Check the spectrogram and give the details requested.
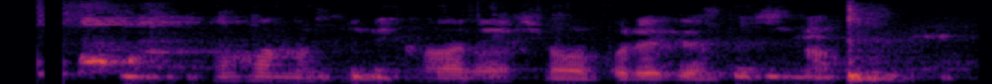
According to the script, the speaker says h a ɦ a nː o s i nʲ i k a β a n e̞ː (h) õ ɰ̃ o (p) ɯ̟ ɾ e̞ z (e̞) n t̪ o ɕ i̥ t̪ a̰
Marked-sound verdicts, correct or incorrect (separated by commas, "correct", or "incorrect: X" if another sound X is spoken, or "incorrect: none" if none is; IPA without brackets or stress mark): incorrect: ɕ, correct, incorrect: ẽ̞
